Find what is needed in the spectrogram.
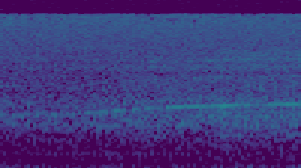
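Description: Near silence: only a faint hiss.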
